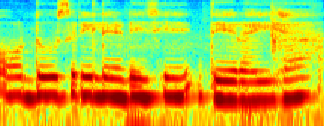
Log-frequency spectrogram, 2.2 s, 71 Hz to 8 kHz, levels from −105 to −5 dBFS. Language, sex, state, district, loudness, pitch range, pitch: Hindi, female, Uttar Pradesh, Shamli, -12 LUFS, 205-225 Hz, 215 Hz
